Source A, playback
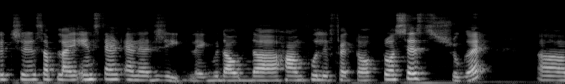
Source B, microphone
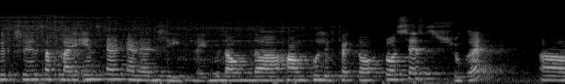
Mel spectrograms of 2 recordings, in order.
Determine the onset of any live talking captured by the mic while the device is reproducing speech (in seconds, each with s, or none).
none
